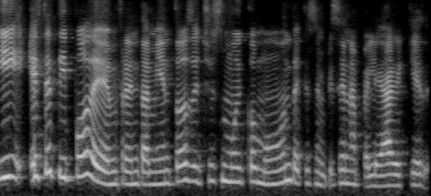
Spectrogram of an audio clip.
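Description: A woman with a plain, everyday voice speaks at a medium pitch. Her pace is fairly quick and her intonation lively. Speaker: news podcast co-host. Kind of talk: casual news discussion.

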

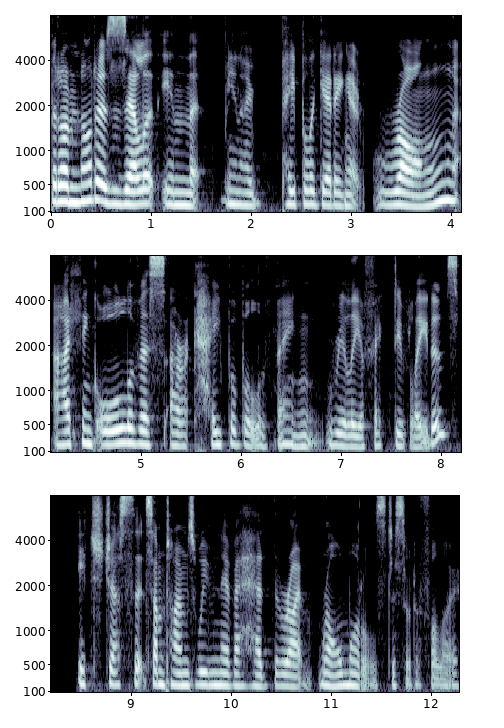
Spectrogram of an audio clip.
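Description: A woman with an Australian accent at a moderate pace with fairly even intonation, on a very clean recording with a silent background. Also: medium pitch for a woman. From Australia (Sydney). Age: 50s. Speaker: author and company director. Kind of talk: interview.

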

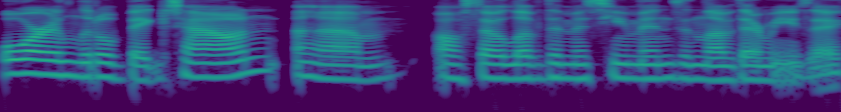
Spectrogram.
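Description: A woman with an American accent and a normal speaking voice talks at a fairly low pitch and a moderate pace, in a dry, close sound with no echo on a very clean recording with a silent background. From Florida. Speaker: country singer. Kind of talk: interview.

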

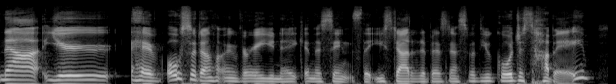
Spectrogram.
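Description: Fairly quick, lively speech in an Australian accent, with hardly any pauses, on a very clean recording with a silent background. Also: woman, very deep, low pitch for a woman. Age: 30s. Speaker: podcast host. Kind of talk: casual interview chat.

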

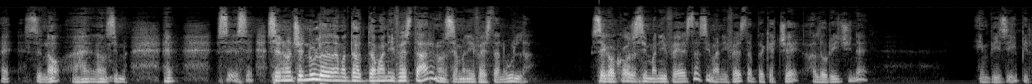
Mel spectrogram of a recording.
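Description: Speaking at a fairly quick pace, a man with a medium pitch makes very wide pitch swings and leaves long, frequent pauses. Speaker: lecturer on philosophy. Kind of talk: seminar lecture.

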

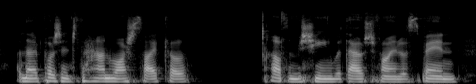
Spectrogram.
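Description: The speaker has an Irish accent and talks at a moderate pace with flat, monotone intonation. The recording is very clean, with a silent background. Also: woman. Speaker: image consultant and personal stylist. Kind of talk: casual interview chat.

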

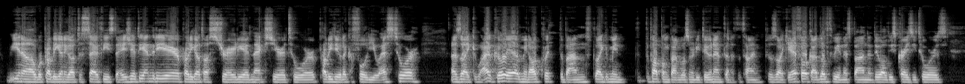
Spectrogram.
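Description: A man with an Irish accent speaks at a very fast pace with a medium pitch, a bright, sharp tone and a monotone, flat intonation. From Irish Midlands. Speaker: punk musician. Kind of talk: casual chat.

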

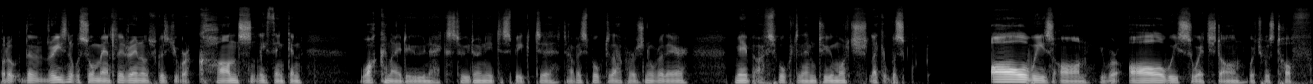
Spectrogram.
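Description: Recorded very cleanly with a silent background and a dry, close sound with no echo, a man with a Donegal accent speaks at a fairly quick pace in a very deep, low pitch with fairly even intonation. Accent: Donegal Irish. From Donegal, Ireland. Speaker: content creator and reality show contestant. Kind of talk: casual chat.

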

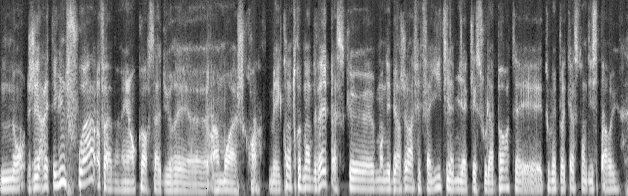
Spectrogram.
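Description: A man speaks at a moderate pace with hardly any pauses, his pitch very deep and low with ordinary variation. The sound is dry and close, with no echo. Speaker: podcaster. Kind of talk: interview. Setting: remote call. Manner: halting.

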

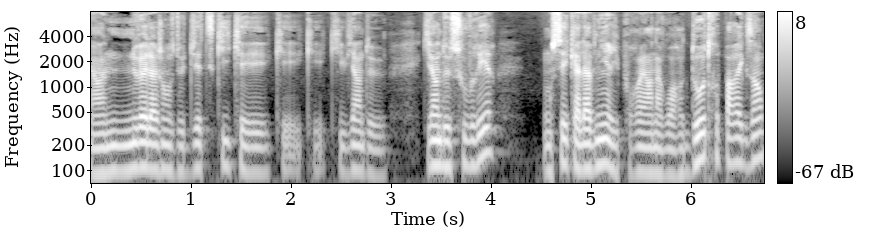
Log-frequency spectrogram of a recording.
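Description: On a very clean recording with a silent background, a dark, mellow tone comes through at a fairly quick pace with ordinary pitch variation. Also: man, fairly low pitch for a man. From Mayotte and Montluçon, France. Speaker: interviewee sharing life story. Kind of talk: casual interview. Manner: hesitant, with fillers.

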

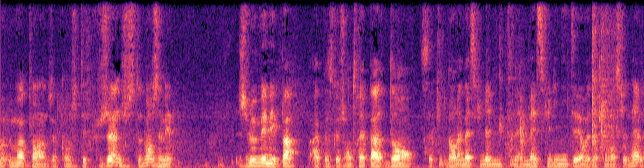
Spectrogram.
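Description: Somewhat breathy, a man speaks at a fairly slow pace and fairly low pitch. His pitch variation is ordinary, while his loudness swings a lot. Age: 30s. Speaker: drag queen. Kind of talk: casual chat. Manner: hesitant, many fillers.

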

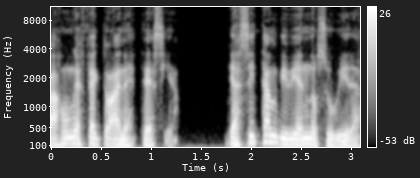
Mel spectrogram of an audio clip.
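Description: This is an ordinary speaking voice with ordinary pitch variation. The sound is dry and close with no echo. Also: man. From Cuba, raised in San Francisco. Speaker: life coach and author. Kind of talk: podcast interview.

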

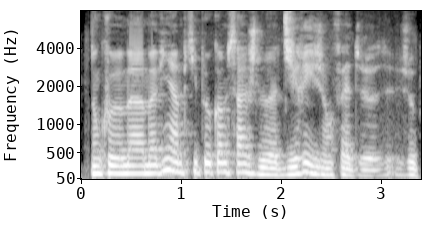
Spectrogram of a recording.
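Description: A man's speech has a moderate pace and ordinary pitch variation. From France, Yvelines. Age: 50s. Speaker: ultra trail runner. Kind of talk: interview. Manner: halting, many repetitions.

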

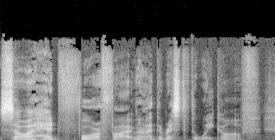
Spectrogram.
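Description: Recorded very cleanly against a silent background, a man speaks. His pitch is fairly low and his pace moderate. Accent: Australian. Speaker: actor. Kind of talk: interview conversation.

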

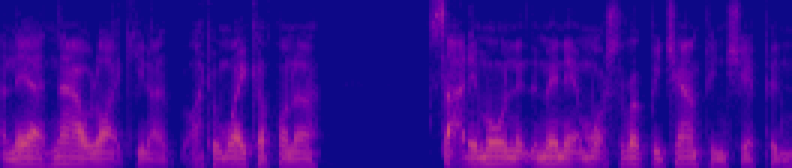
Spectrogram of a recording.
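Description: Against a silent background on a very clean recording, a man with a fairly low pitch speaks very fast in an English accent with monotone, flat intonation. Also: dry, close sound with no echo. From England. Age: 30s. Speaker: professional rugby player. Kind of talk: casual chat. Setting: studio.

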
